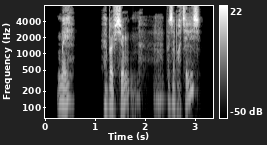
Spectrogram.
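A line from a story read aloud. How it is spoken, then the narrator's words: Halting, strained speech. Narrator (Russian): Запинаясь, словно ей трудно было говорить, сказала война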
